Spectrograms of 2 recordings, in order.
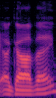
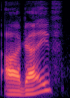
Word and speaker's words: agave: is it you know the E possibly should be pronounced uh Spanish you would say Agave wouldn't you yeah yes you probably would so let us assume it's agave and during this whole uh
